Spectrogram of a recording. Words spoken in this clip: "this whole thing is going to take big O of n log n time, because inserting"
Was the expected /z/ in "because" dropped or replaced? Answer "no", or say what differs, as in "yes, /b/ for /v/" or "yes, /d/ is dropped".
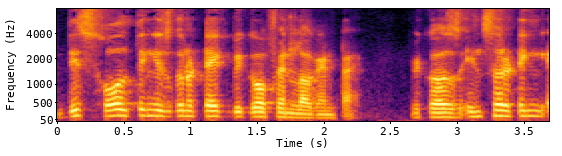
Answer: no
